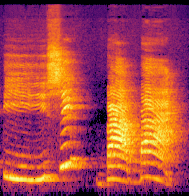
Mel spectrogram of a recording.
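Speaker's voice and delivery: PI-CHE, BA-BÁ, slow and drawn out; syllable by syllable. Shown as a demonstration. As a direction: stretch both syllables of piche and babá. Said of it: "Tem quantas sílabas?".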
